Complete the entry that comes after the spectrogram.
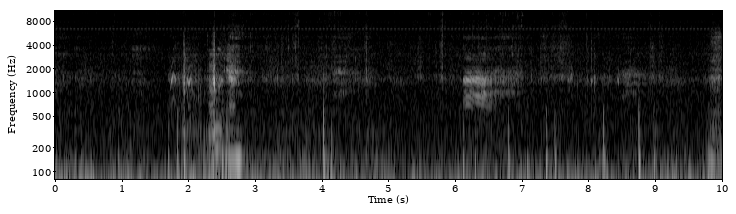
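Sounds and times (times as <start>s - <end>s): rustling in backpack: 2.8s - 10.0s.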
